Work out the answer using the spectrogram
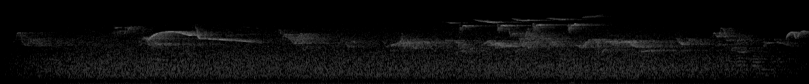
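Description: Birdsong over a steady hiss: several high chirps and whistles, including one whistled note that slurs downward about a second and a half in.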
